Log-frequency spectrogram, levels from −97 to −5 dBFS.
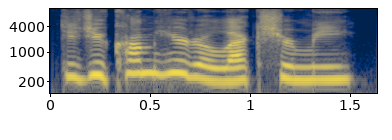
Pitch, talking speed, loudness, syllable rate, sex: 255 Hz, 255 wpm, -17 LUFS, 6.8 syllables/s, female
